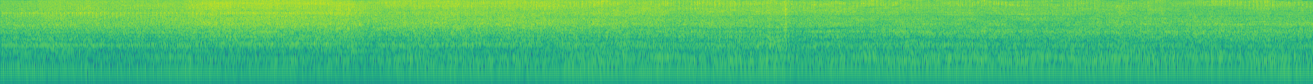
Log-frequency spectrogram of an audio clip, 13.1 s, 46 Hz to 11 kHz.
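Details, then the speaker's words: Craftsman GT6000 mower with Kohler V-twin, running on a test dummy gas tank after fuel pump and carb rebuild, governor not hooked up: runs hard, steady and smooth at a high, unchecked rev with audible sizzling. Owner worries about blowing a head gasket. Overspeeding. "Wow. I probably should look into hooking up the governor before I blow a head gasket. Hear it sizzling."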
